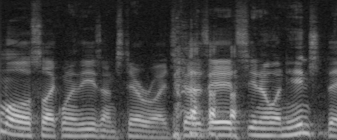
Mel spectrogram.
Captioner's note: laughs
